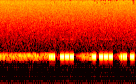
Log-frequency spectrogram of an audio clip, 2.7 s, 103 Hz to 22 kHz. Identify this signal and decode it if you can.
Morse code, heard as a keyed tone, about 50 wpm, 600 Hz. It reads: SO TO ST
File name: archived / CRSnet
